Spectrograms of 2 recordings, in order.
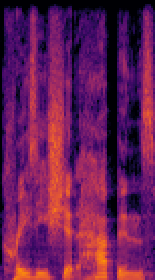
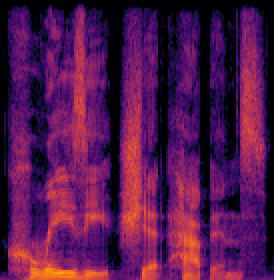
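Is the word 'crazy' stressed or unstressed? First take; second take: unstressed; stressed. First: The main stress falls on a later word. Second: The word crazy carries the main stress.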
